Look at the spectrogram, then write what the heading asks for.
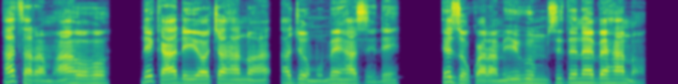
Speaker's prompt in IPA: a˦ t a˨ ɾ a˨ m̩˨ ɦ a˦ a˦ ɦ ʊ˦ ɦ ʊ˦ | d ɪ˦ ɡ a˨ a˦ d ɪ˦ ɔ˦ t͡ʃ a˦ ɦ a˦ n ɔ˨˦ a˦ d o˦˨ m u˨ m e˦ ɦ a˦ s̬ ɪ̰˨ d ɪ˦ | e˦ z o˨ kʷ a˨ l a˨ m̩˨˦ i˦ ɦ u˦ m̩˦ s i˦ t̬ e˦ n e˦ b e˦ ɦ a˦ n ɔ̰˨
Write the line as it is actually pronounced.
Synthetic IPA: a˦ t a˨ ɾ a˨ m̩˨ ɦ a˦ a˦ ɦ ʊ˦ ɦ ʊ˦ | d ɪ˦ k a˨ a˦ d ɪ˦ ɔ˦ t͡ʃ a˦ ɦ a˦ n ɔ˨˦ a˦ d͡ʒ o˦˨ m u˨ m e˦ ɦ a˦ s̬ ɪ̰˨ d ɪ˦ | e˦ z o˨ kʷ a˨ ɾ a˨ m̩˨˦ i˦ ɦ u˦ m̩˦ s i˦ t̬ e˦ n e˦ b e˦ ɦ a˦ n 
